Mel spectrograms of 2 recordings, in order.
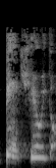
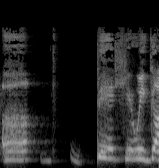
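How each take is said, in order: First: It is said forcefully and aggressively. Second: It is said timidly and hesitantly.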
